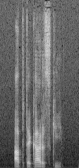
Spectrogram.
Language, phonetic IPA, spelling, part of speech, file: Polish, [ˌaptɛˈkarsʲci], aptekarski, adjective, Pl-aptekarski.ogg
